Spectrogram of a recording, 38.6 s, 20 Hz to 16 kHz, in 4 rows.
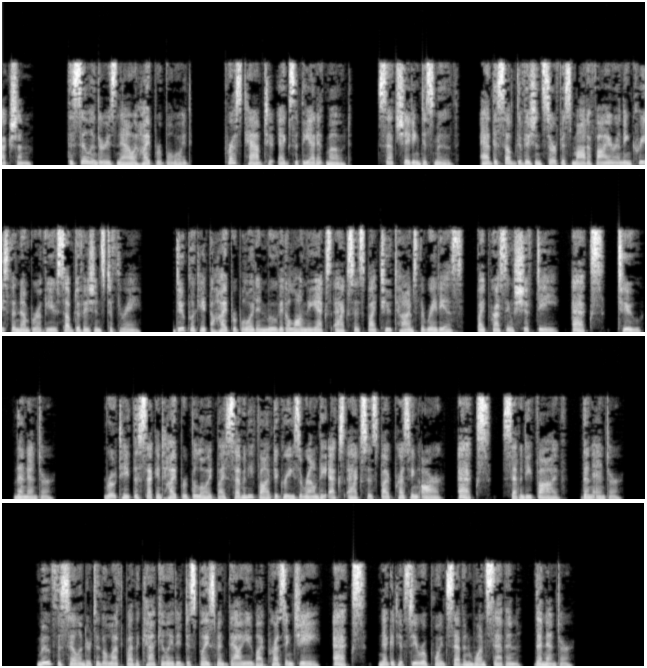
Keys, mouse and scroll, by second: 3.5 Tab, 5.8-9.0 drag, 10.4-12.0 middle drag, 12.8 shift+d, 16.5-18.7 middle drag, 18.7 click, 21.3 click, 21.8 r, 25.9 click, 30.2 g, 36.4-38.5 middle drag.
